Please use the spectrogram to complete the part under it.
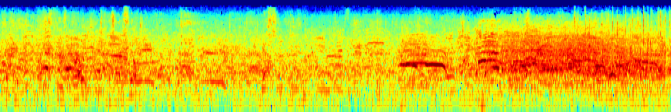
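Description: A crowd of spectators talks and murmurs outdoors throughout.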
